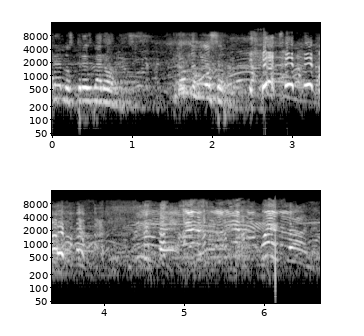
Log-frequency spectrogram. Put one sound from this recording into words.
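A large crowd of men and women chatters loudly all around.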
